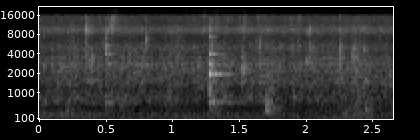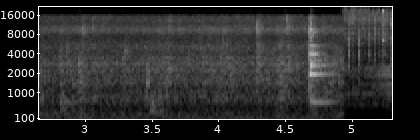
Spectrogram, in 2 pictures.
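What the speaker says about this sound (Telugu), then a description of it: "ఇది మంచిగా వేగనిచ్చి కరివేపాకు కూడా వేసుకుందాం." Curry leaves hitting a hot tempering of garlic, dried chillies and cumin, a soft steady sizzle with two sharper pops and crackles, close but fairly quiet, ending abruptly.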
